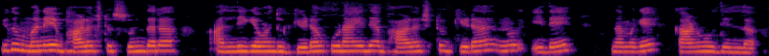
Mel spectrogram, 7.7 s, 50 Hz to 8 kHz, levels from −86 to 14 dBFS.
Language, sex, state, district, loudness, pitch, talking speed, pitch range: Kannada, female, Karnataka, Bijapur, -26 LUFS, 235 Hz, 110 wpm, 220-245 Hz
